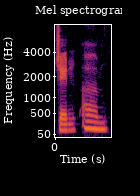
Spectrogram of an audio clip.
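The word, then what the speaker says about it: Tjaden: Isn't it Jaden? Just Jaden? Just Jaden. With a T at the beginning. Yeah. But I think it's pronounced Jaden.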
